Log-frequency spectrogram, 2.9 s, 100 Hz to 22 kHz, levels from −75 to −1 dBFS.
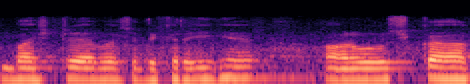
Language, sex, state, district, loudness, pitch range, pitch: Hindi, male, Bihar, Samastipur, -19 LUFS, 140-150 Hz, 145 Hz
